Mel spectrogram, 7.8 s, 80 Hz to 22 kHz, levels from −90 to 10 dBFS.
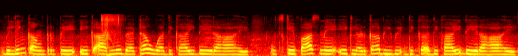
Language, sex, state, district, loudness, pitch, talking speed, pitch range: Hindi, female, Rajasthan, Jaipur, -14 LUFS, 240 Hz, 170 wpm, 230-250 Hz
